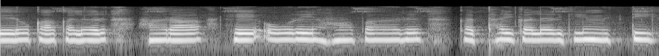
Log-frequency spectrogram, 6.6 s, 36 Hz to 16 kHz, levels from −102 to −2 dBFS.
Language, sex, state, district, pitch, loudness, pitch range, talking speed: Hindi, female, Uttar Pradesh, Etah, 210 Hz, -15 LUFS, 205-220 Hz, 120 wpm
